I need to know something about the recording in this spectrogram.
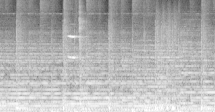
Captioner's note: beep of the down button being pressed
